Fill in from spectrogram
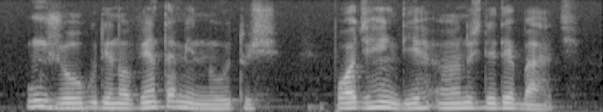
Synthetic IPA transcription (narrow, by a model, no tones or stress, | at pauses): ũʒoɡʊd̪ɪnovẽnt̪ɐmĩnut̪ʊs | pɔd͡ʒɪɦẽnd̪eɾɐ̃nʊzd̪ɪd̪ebat͡ʃɪ̥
